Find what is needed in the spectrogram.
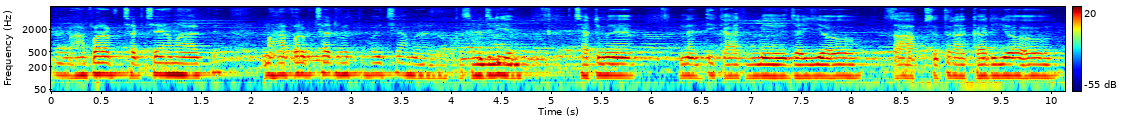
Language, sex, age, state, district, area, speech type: Maithili, male, 18-30, Bihar, Samastipur, rural, spontaneous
